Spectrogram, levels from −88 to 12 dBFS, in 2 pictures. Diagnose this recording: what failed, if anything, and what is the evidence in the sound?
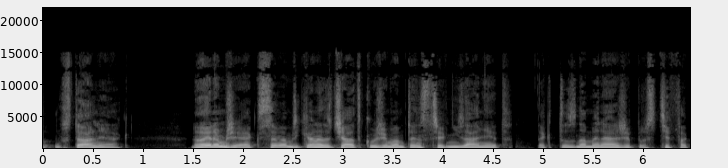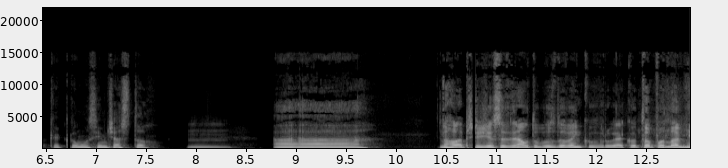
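The fault is at the network streaming stage: gaps between stream segments. Hard-edged silent holes of about 39, 34 and 37 ms occur at 4.69, 6.72 and 10.76 s, before "tak to znamená že", "musím často" and "jsi ten autobus do". They fall on a 2-second grid, so segment timestamps leave gaps that playback fills with silence. No audio is lost.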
